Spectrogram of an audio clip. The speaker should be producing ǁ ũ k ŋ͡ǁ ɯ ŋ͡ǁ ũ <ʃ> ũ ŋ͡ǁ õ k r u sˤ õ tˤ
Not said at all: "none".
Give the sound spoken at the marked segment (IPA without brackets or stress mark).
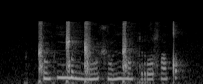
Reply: ʃ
